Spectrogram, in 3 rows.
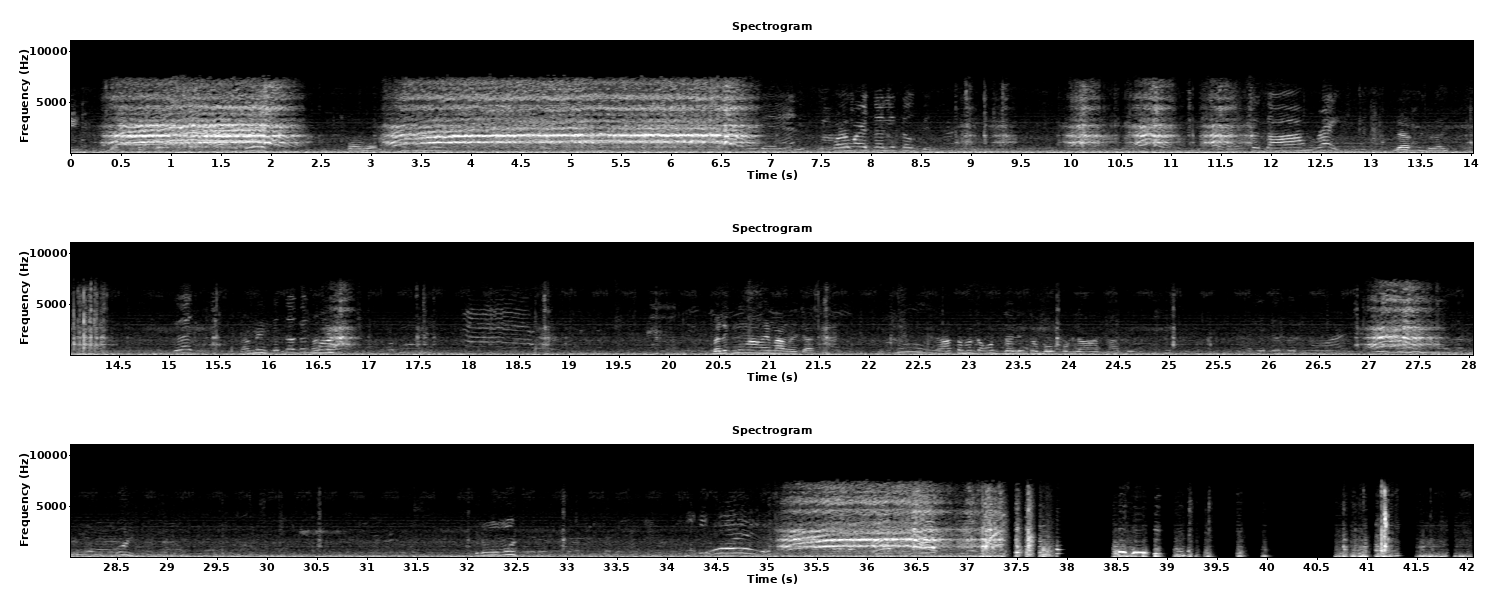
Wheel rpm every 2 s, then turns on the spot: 100, 90, 150, 10, 20, 20, 10, 10, 0, 0, 0, 0, 0, 20, 10, 0, 0, 70, 110, 10, 0.
none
